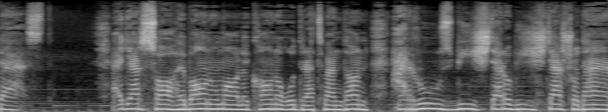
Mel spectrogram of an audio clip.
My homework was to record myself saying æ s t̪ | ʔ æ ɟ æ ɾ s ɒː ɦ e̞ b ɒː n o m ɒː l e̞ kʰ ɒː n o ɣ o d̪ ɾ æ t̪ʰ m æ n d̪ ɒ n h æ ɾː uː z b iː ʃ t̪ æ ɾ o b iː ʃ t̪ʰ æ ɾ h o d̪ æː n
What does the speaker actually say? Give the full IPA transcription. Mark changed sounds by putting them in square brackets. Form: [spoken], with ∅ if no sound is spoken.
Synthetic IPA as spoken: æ s t̪ | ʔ æ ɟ æ ɾ s ɒː ɦ e̞ b ɒː n o m ɒː l e̞ kʰ ɒː n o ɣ o d̪ ɾ æ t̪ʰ m æ n d̪ ɒ n h æ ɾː uː z b iː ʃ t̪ æ ɾ o b iː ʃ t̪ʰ æ ɾ [ʃ] o d̪ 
